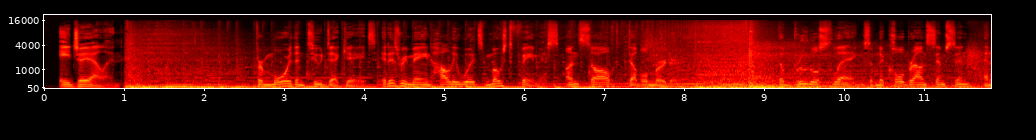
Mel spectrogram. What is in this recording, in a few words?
Narration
